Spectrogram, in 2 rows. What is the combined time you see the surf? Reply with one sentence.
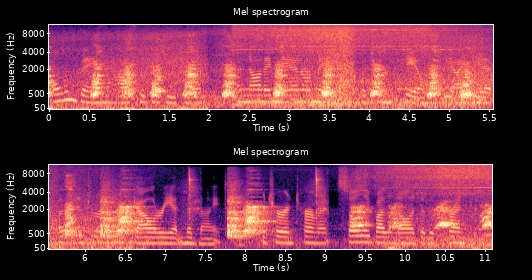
You can hear the surf for 7 seconds altogether.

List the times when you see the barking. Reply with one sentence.
You can hear the barking from 0.0 to 11.0 s.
